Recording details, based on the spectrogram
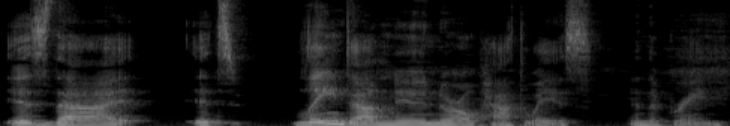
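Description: Texan woman host, lowish voice, chatty explainer, echoey room. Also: steady tone, takes it slowly, a little mellow. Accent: Texas. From Texas. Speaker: hypnotist and podcast host. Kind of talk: explanatory interview. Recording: roomy echo.

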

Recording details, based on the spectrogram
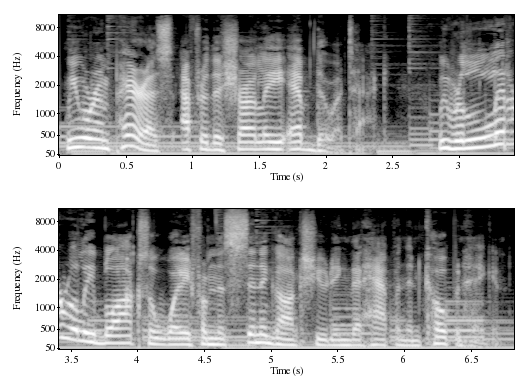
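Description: A man's voice: a little high, animated, fast. A man co-hosting a travel podcast, narrating with dry, wry humor. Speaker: podcast co-host. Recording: narration over background music. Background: theme music.

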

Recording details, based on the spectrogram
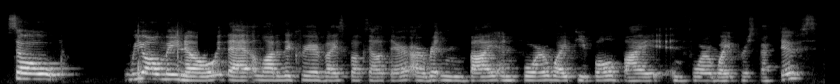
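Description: A woman's voice: mid-range voice, steady tone, moderate pace, dull audio. A woman whose first language is Cantonese, a career coach and author, talking casually in a podcast interview with many "like"s and "um"s. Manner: casual, frequent "like" and "um", laughs often. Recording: echoey room.

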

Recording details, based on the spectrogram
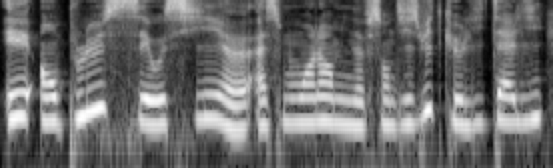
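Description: A woman explains history in a casual group discussion. Her voice is soft-edged and mellow, recorded dry with little room sound. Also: fairly high pitch, fairly even intonation, quick pace, dry recording.

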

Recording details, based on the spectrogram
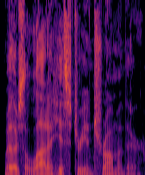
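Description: A man's voice: on the low side, a little fast, creaky, a little mellow, no echo, studio quality. A man co-hosting a podcast, telling stories in a reflective way with small restarts. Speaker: podcast co-host and interviewer. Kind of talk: casual conversation.

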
